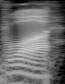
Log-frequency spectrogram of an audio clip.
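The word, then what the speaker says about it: bohío: 2, dice, a las casas llaman bois, con acento en la I bojequio el anciano cacique, regulo de Jaragua, en Haiti.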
